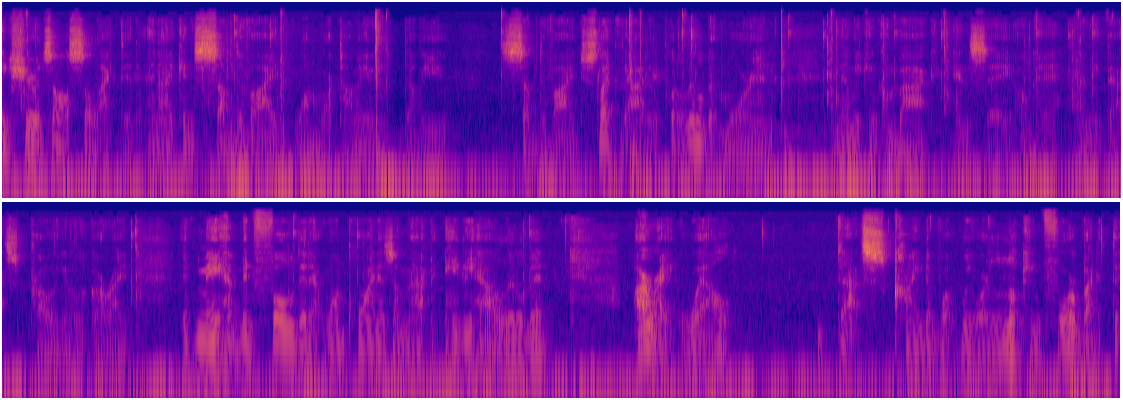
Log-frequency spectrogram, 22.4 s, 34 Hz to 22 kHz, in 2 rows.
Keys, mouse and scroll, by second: 3.8 w, 6.3 Tab, 7.3-10.9 middle drag, 16.5-18.2 middle drag.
